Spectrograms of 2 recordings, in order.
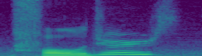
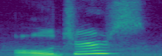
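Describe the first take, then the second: First: Quiet, higher puzzled rising question; a hesitant brand guess with a lift at the end; unsure guess. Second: Quiet, puzzled rising question; unsure guess. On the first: Retelling the same guess. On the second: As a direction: guess the brand, half-asking. Sniffing the commander's coffee. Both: Retold or imitated.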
